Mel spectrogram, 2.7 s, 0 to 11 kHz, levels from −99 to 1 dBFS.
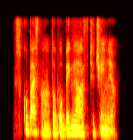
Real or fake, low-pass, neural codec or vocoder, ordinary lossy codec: fake; 7.2 kHz; codec, 16 kHz, 1.1 kbps, Voila-Tokenizer; none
